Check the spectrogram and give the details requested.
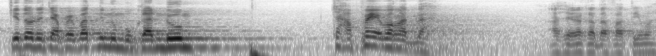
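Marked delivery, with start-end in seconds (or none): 0.1-3.3 tired complaint. Retold or imitated. Complaining of tiring pounding.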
